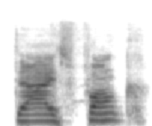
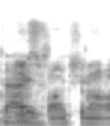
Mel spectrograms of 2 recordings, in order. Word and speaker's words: Dysfunkshunal: 38 was DJ Dice Funk. Hold on, let me say his name right. Hold on, because it's not fully reading it on here. DJ Dice Functional. DYSFUNKSHUNAL. Oh, dysfunctional.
